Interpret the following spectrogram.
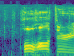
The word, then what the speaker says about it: Hochhalter: pronounce the Hochhalter name, I already told them Hochhalter is what he's been known by, but they, in Vancouver and Victoria, we've always said it one way and they say it's fine.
